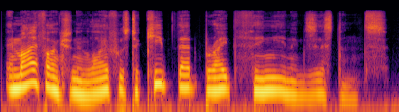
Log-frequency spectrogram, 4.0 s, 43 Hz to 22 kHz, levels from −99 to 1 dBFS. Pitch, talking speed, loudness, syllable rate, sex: 140 Hz, 195 wpm, -17 LUFS, 4.5 syllables/s, male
